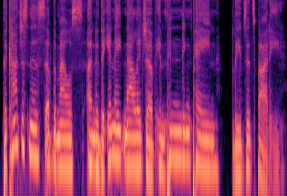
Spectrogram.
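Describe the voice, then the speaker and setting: A man reading a spiritual book as scripted narration, in measured, emphatic phrases broken by short pauses. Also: medium pitch, a little mellow, no room sound, clean studio sound. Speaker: audiobook reader.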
